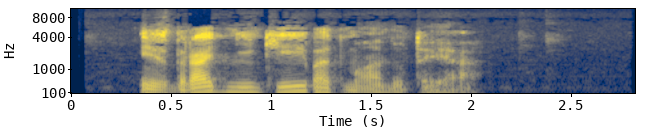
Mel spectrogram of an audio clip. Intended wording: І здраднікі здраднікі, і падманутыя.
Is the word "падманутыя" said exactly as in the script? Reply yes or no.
yes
